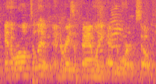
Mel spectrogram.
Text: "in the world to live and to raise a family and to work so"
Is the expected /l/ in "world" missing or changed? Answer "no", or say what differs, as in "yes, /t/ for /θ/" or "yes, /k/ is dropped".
no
